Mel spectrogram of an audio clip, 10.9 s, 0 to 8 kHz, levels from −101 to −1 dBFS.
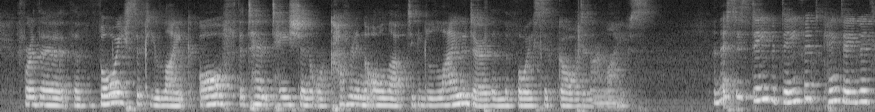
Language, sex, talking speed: English, female, 180 wpm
